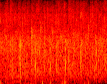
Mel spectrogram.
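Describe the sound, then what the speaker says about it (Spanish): A small audience at an academic talk claps softly, a faint, steady patter of applause with a few sharper claps. "un aplauso para ambos"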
